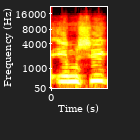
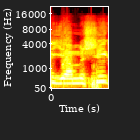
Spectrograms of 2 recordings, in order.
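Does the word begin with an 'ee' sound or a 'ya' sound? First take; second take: ee sound; ya sound. First: The word begins with an 'ee' sound. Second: The word begins with a 'ya' sound. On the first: "कुछ लोग इमशी कहते हैं" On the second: "चलने को अरबी में यमशी कहते हैं"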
